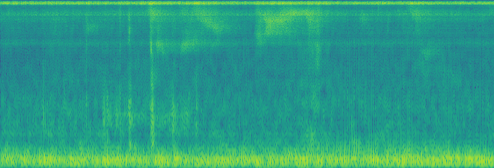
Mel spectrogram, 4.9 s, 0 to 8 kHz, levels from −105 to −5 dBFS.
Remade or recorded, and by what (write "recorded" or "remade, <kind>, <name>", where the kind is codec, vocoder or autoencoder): remade, vocoder, Vocos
